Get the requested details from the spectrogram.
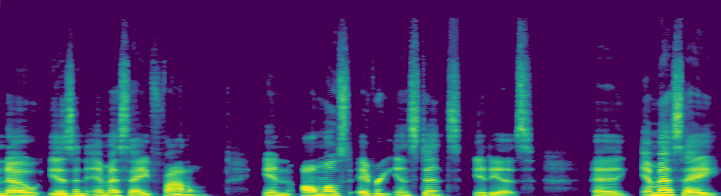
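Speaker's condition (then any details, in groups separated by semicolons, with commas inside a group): No condition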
